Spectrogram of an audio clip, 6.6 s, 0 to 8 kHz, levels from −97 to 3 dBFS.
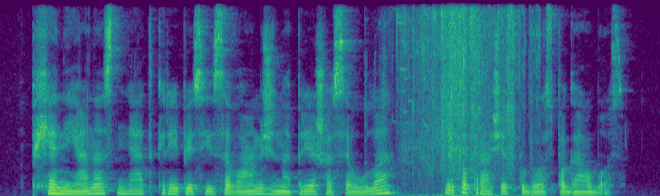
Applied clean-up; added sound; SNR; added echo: none; Glass; 9 dB; none.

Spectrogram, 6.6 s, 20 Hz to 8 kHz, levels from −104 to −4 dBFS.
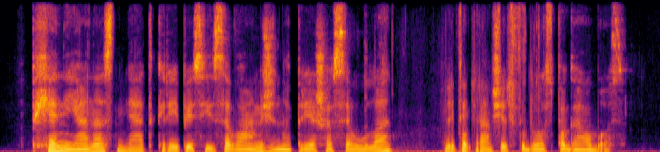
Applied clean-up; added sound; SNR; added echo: neural diffusion model UNIVERSE++.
